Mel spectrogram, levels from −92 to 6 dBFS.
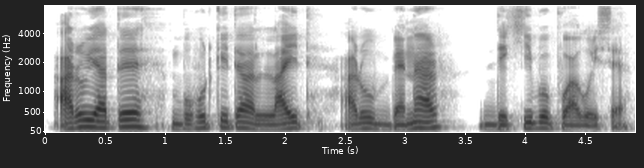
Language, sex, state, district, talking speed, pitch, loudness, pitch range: Assamese, male, Assam, Kamrup Metropolitan, 110 wpm, 135 Hz, -21 LUFS, 110-150 Hz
